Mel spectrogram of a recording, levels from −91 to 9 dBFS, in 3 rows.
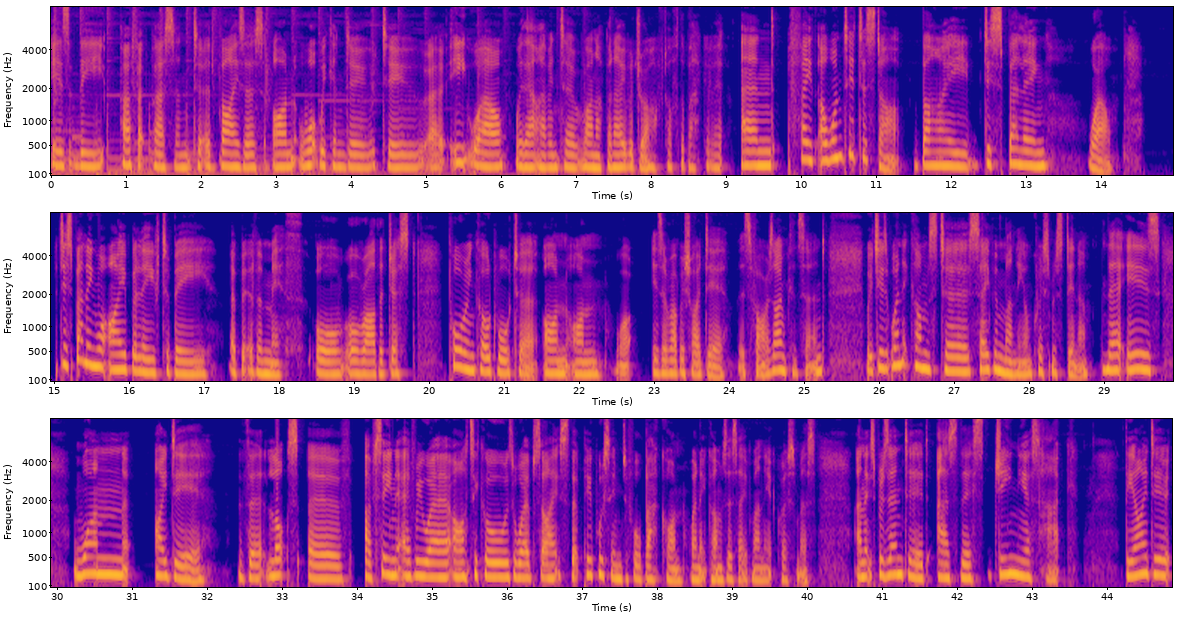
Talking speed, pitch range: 150 wpm, 180-225 Hz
